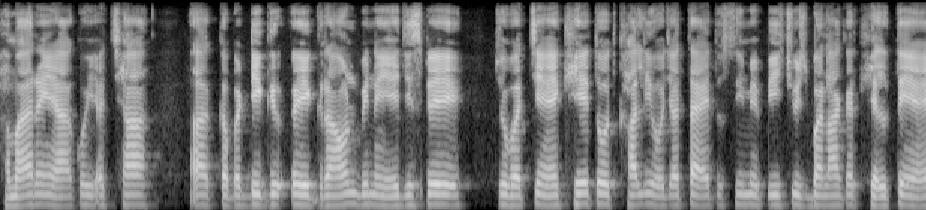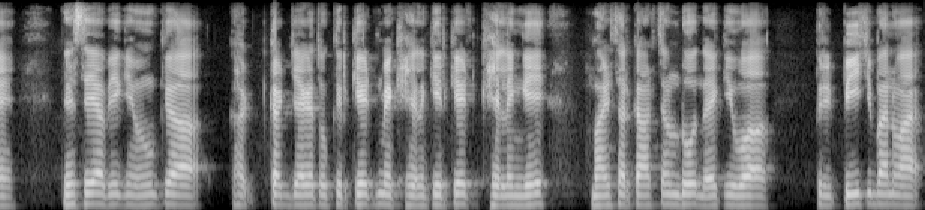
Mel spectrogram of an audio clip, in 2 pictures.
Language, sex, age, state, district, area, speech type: Hindi, male, 18-30, Uttar Pradesh, Ghazipur, rural, spontaneous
